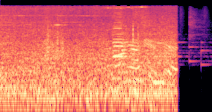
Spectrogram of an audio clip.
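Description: Busy street din of pedestrian chatter and road traffic. It cuts off suddenly near the end, where a faint high-pitched melody begins.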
